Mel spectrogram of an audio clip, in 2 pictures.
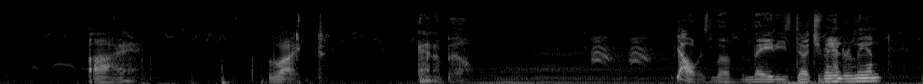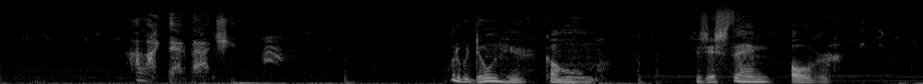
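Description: A man speaks in a low, gravelly voice.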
